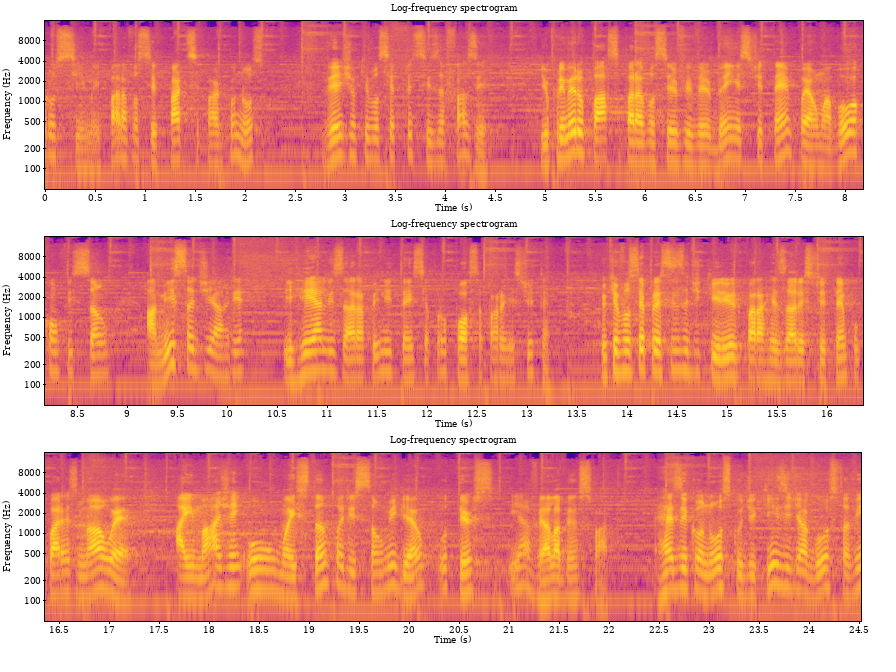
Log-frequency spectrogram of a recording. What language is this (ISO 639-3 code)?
por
